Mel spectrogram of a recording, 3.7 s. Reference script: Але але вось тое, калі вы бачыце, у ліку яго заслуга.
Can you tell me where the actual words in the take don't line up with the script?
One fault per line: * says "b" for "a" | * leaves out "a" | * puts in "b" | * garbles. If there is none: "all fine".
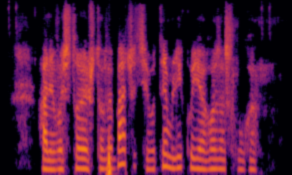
* leaves out "але"
* says "што" for "калі"
* puts in "тым"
